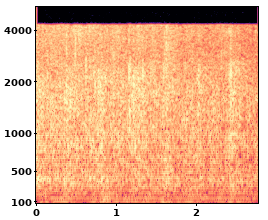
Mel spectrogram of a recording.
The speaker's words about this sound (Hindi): सभी जोरदार ताली से दीदी का स्वागत करते रहेंगे।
